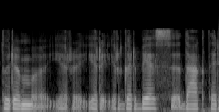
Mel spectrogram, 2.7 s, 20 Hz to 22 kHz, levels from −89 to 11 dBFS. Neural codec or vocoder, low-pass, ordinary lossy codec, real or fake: none; 7.2 kHz; AAC, 48 kbps; real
